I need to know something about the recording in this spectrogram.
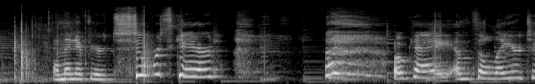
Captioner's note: laughing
